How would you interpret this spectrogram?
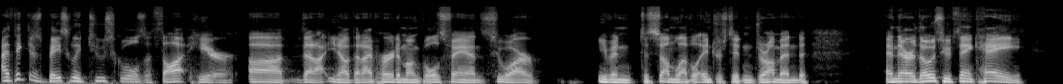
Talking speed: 205 wpm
